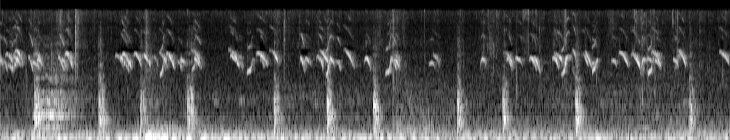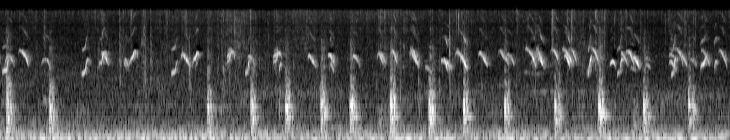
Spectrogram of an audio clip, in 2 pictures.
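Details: Many one-day-old chicks (Aseel, Heera, Java, Muska breeds) give dense, continuous high peeps in quick succession, with regular hard tapping clicks throughout and a constant low background hum.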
